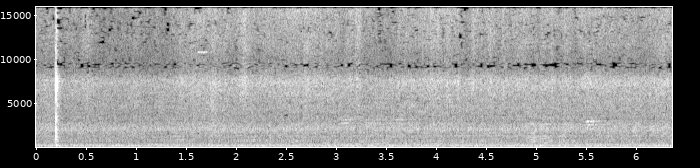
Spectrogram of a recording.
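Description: A steady low mechanical hum with a single sharp click just after the start, and faint voices near the end.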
